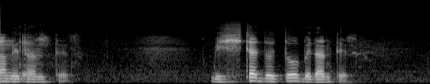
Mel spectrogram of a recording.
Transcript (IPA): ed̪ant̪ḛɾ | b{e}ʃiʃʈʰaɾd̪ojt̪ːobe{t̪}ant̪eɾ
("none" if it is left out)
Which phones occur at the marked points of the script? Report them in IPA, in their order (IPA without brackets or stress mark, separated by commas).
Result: i, d̪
